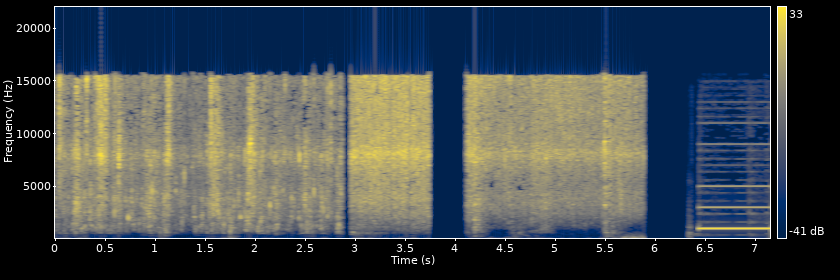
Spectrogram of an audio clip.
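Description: Slices of egg tofu deep-frying in hot oil, a dense crackling sizzle, then after a brief break green beans sizzling in a frying pan. Near the end a loud, steady electronic beep tone cuts in.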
